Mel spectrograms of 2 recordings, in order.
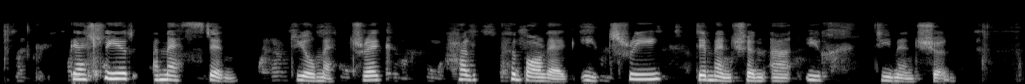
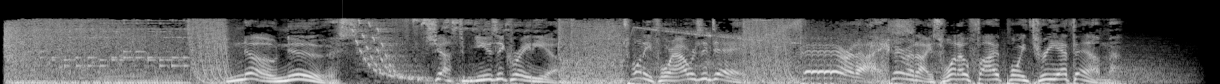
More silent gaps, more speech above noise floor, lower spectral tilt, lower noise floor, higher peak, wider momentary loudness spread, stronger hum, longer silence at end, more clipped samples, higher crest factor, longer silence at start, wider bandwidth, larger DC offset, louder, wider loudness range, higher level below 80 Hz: neither; about the same, 31 dB vs 30 dB; about the same, -5 dB/octave vs -4 dB/octave; first, -48 dBFS vs -40 dBFS; about the same, -2 dBFS vs 0 dBFS; first, 17 LU vs 5 LU; neither; first, 0.7 s vs 0.5 s; neither; about the same, 16 dB vs 12 dB; about the same, 0.15 s vs 0.05 s; second, 7.6 kHz vs 9.2 kHz; neither; second, -17 LUFS vs -11 LUFS; about the same, 3 LU vs 1 LU; second, -60 dBFS vs -22 dBFS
